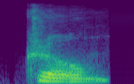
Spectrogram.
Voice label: "chrome", Indian

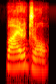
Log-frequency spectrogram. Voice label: "wiredraw", Indian

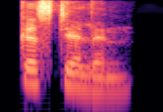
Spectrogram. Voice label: "castellan", Indian

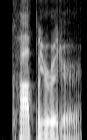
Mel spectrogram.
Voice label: "Copyreader", American

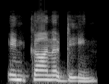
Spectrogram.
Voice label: "incarnadine", Indian

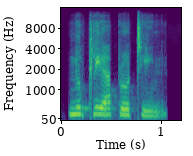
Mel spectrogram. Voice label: "nucleoprotein", Indian

